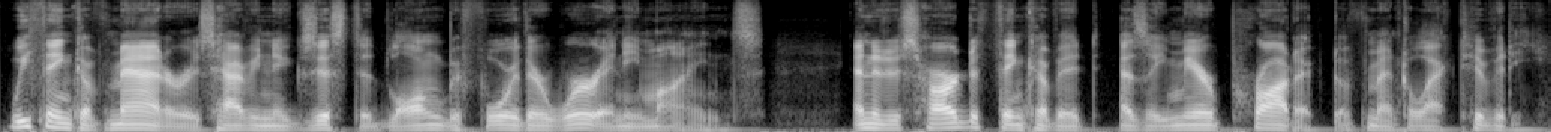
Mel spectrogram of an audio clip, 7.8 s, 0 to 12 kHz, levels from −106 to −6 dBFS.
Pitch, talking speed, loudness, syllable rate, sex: 90 Hz, 215 wpm, -24 LUFS, 6.1 syllables/s, male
